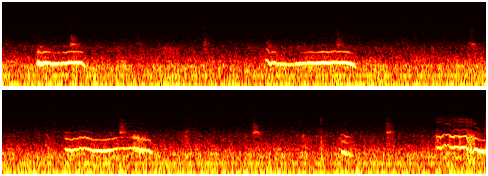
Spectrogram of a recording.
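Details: Snoring of Bono, a sleeping male Scottish Fold house cat: drawn-out, wavering voiced tones, almost like sleep-talking, come in irregular bursts above a constant low background rumble.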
